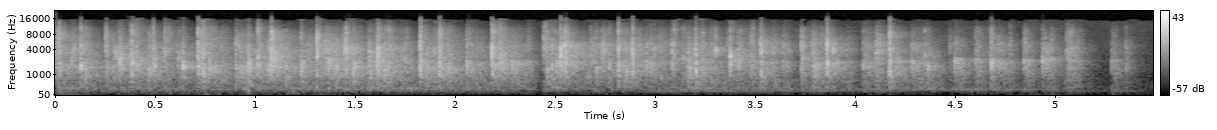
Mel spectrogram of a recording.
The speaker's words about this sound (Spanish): amén, gloria a Dios. Dale un aplauso a Dios.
